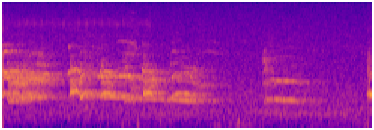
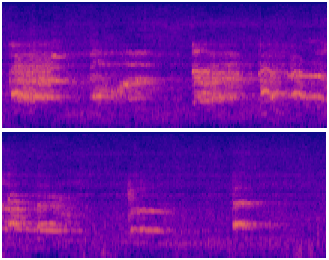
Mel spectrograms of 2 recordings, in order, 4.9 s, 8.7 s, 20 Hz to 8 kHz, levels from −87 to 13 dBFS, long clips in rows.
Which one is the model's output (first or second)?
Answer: second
